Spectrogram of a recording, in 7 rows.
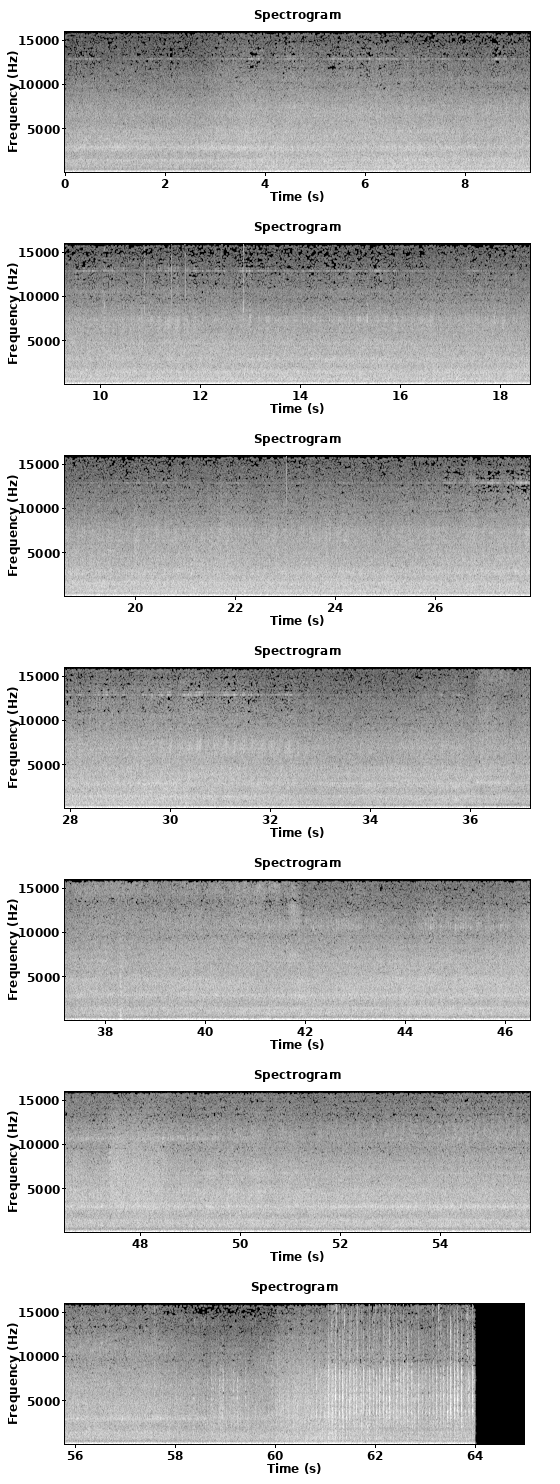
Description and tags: WAR-TANK-ENGINE STAND BY-Heavy diesel engine-0002
Heavy trucks, tanks and other warfare recorded in Tampere, Finland in 2011.
Thanks to Into Hiltunen for recording devices.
